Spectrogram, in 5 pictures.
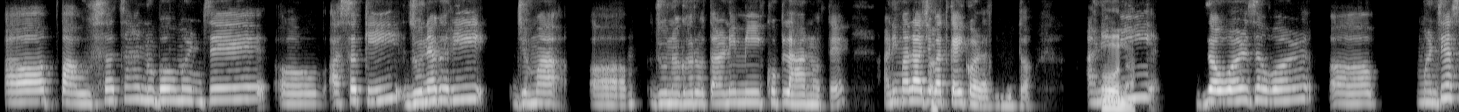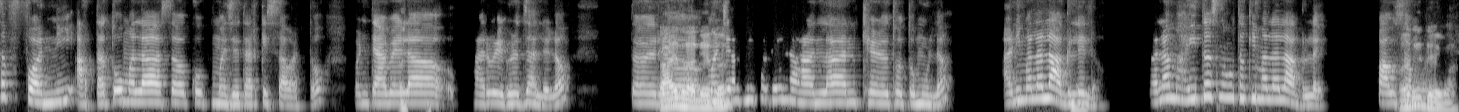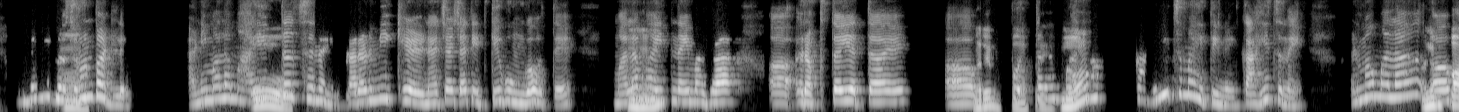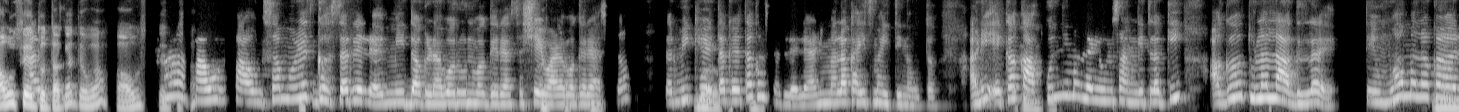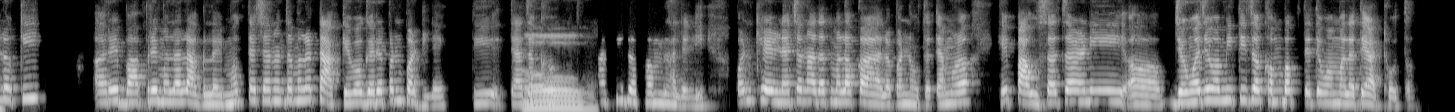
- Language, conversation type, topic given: Marathi, podcast, पावसाळ्यात बाहेर जाण्याचा तुमचा अनुभव कसा असतो?
- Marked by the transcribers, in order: in English: "फनी"; surprised: "अरे बापरे! मग?"; other background noise; afraid: "अरे बापरे! मला लागलंय"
